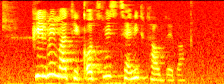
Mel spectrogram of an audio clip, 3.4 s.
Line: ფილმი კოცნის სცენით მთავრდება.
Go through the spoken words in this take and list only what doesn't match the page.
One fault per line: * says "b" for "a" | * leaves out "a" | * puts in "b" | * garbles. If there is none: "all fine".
* puts in "მათი"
